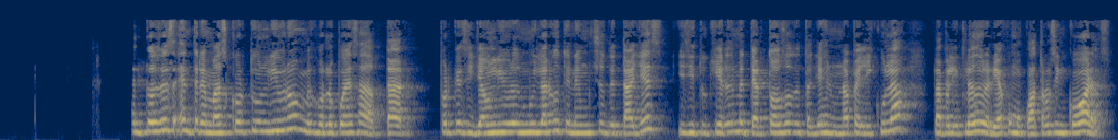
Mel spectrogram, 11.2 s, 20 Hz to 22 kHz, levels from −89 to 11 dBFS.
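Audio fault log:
No faults detected in this speech recording.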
